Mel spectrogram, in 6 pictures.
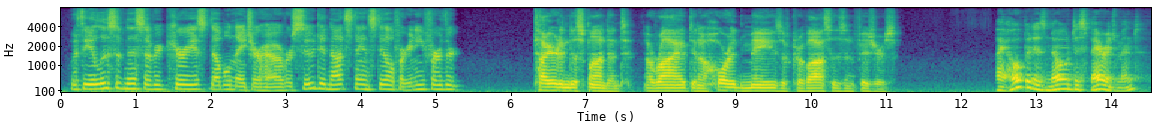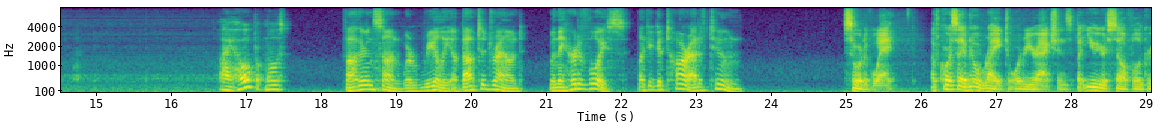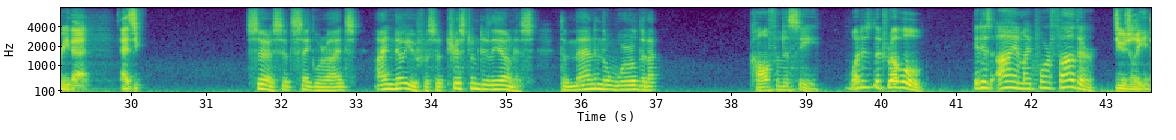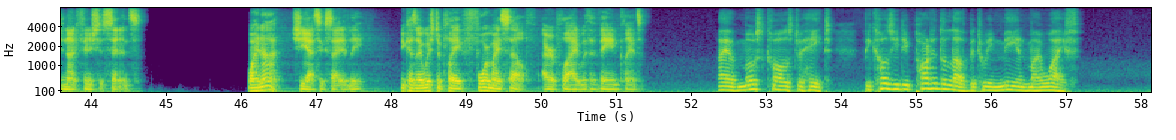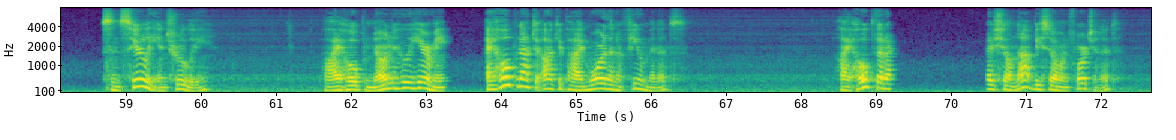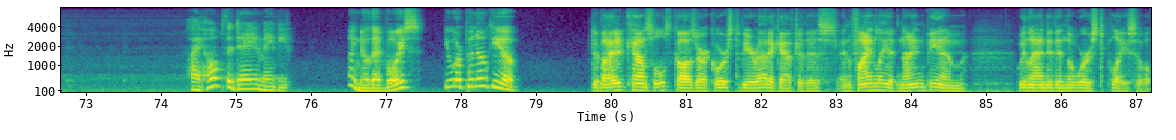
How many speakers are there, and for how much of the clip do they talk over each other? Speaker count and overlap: six, no overlap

